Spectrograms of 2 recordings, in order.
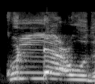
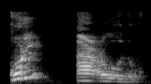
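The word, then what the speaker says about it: قُلْ أَعُوذُ: കുല്ലഊദു അല്ല, അത് തെറ്റാണ്. കുൽ അഊദു, കുൽ അഊദു. കുൽ എന്ന് പറഞ്ഞ് നിർത്തി പിന്നെ അഊദു അങ്ങനെ തന്നെ പറയണം.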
